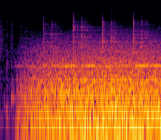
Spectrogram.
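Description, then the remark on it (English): Heavy machinery rumbles steadily with a faint high whine running through it, while sharp metallic hammering knocks strike every half second or so, as construction workers put the facade on a new engineering building in the northwest corner of the University of Wyoming campus. No one speaks. “The sounds of hammering and heavy machinery ring throughout the northwest corner of campus, where construction workers are putting the facade on a new engineering building.”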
